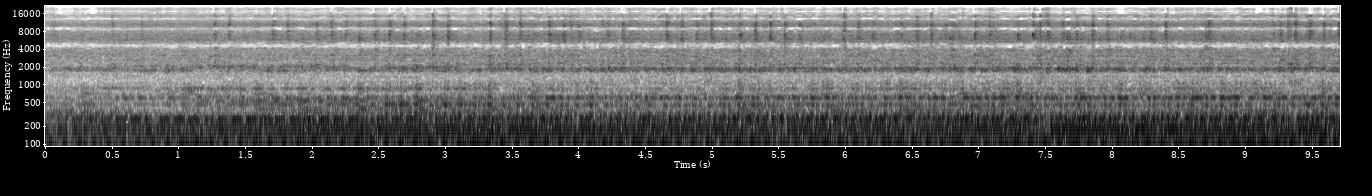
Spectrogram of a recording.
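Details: Engine at idle after the exhaust leak was fixed: steady, even low rumble with no puffing or ticking from the exhaust, sounding smooth and sealed.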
